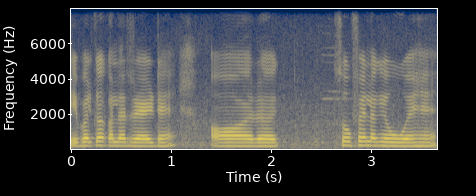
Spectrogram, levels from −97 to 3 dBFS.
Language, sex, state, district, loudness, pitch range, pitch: Hindi, female, Bihar, Saran, -14 LUFS, 200-215 Hz, 205 Hz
